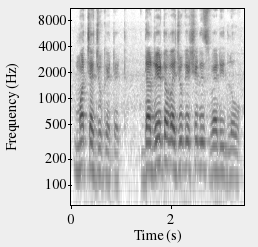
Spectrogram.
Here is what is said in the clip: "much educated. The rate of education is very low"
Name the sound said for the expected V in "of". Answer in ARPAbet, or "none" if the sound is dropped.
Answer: V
